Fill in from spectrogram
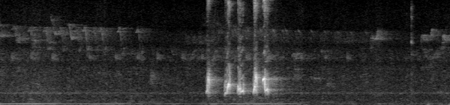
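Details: Red-whiskered bulbul giving a short, quick-opening song used as a lure call: one brief burst of four or five bubbly, warbled notes, with a low steady hum underneath beforehand.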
